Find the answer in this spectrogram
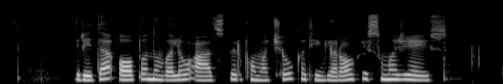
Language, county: Lithuanian, Utena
